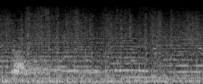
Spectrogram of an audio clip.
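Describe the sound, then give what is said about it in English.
Wolves snarl and bark in a steady, dense burst of growls and yips, with a thin tonal whine running underneath, in a scene from the film Frozen. The sound stays loud throughout, with no talking. “What are they? Wolves.”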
